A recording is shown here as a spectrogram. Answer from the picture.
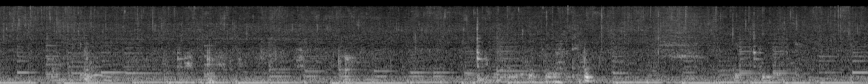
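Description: Egg and bean sprouts sizzling in a nonstick frying pan while a slotted spatula scrapes and turns them over, with a sharp clack about six seconds in.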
